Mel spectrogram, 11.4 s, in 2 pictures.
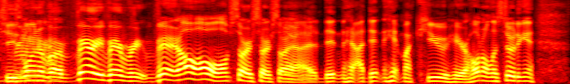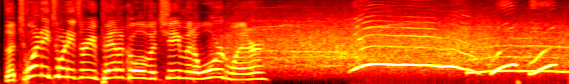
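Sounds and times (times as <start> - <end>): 
speech: 0.0 - 8.6
crowd cheering: 7.8 - 11.3
person whooping: 9.2 - 11.3.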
